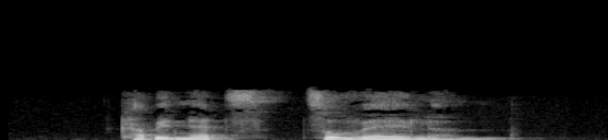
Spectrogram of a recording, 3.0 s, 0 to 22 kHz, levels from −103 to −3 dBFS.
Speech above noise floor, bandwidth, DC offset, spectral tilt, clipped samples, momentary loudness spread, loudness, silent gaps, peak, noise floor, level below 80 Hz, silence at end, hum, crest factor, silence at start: 58 dB; 8.2 kHz; under 0.1%; -7.5 dB/octave; under 0.1%; 20 LU; -27 LUFS; none; -12 dBFS; -84 dBFS; -68 dBFS; 0.55 s; none; 16 dB; 0.6 s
